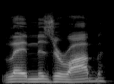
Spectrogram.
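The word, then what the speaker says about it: Les Misérables: How do you How do you say le miz le miz le miser rob le miser rob?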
